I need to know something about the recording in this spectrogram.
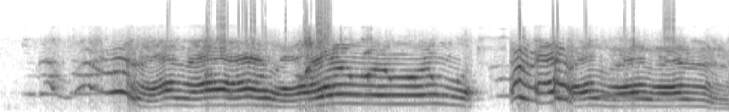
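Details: Pet dog named Atlas singing the potty song, as if asking whether he has to go potty: a long, wavering, melodic howl with rich overtones, gliding up and down, broken by one short pause before a second drawn-out phrase.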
